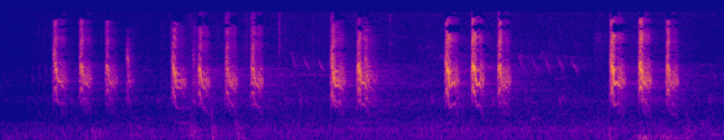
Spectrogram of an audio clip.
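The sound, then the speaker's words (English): A red-bellied woodpecker, a cavity-nesting bird, gives harsh, rolling churring calls in quick bursts of two to four, repeated several times with short pauses, clear over a quiet background. “we could not stump the expert because that bird is? A red-bellied woodpecker.”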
